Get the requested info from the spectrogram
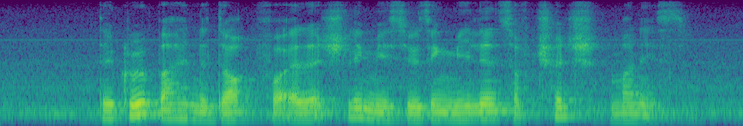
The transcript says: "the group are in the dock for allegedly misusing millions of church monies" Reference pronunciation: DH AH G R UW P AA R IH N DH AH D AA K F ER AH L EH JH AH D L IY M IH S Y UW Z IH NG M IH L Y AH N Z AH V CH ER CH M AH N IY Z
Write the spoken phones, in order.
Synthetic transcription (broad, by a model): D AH G R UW B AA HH IH N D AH D AA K F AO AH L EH CH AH L IY M IH S Y UW Z IH NG M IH L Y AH N S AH F CH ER CH M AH N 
